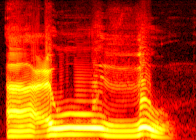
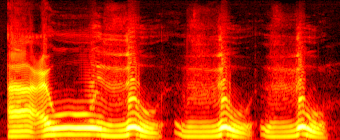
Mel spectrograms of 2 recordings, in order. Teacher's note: Kita rasakan ketika nempel antara gigi dengan lidah itu ada getaran. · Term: zal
